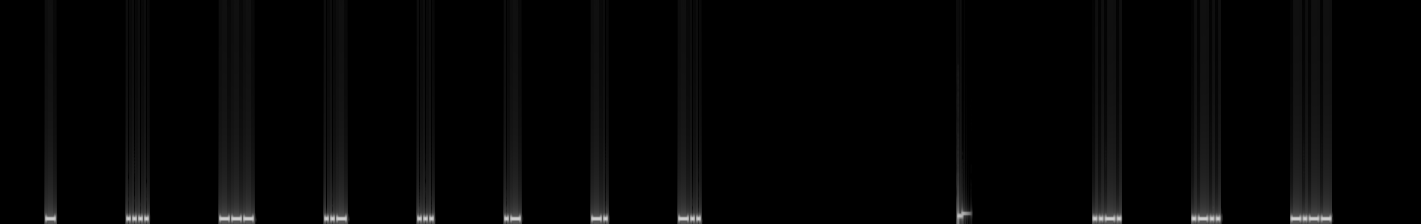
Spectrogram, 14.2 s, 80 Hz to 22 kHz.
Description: Morse code, heard as a keyed tone, about 40 wpm, spaced as for 11 wpm, 700 Hz. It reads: THOUSAND FLY
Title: 8x Character Spacing - Top 500 Words - 40wpm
